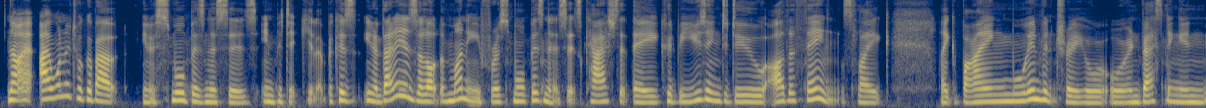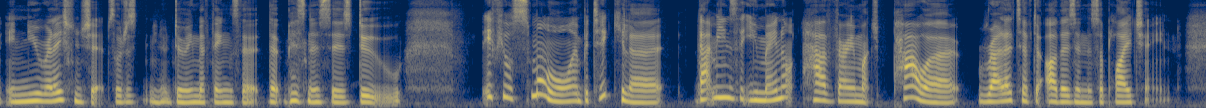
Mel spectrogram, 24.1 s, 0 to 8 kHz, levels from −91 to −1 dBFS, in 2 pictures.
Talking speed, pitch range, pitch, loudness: 205 wpm, 175-225 Hz, 195 Hz, -20 LUFS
